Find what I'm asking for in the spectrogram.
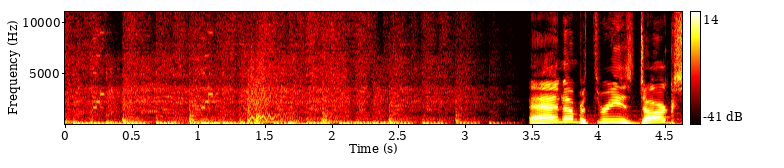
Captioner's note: heavy metal music; electronic beeping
